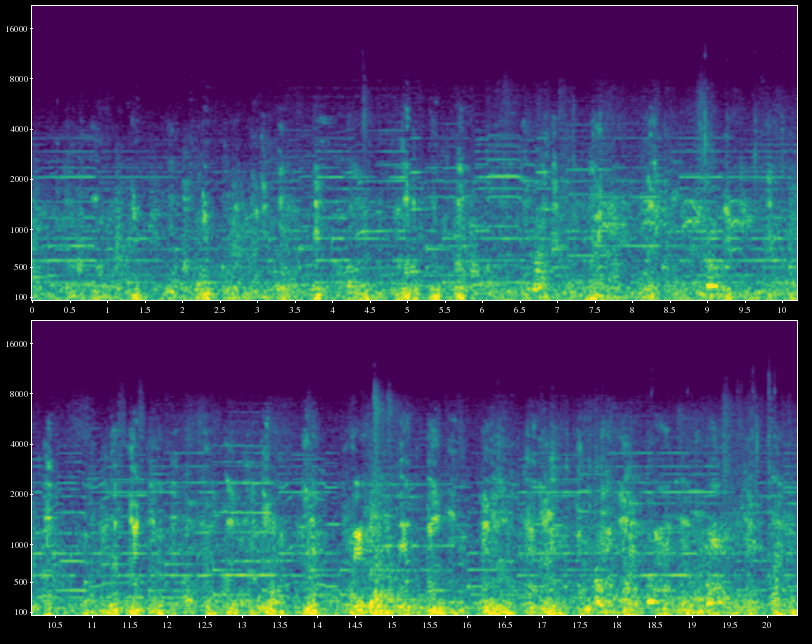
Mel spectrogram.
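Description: Background music over Berkshire pigs grunting in their pens.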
